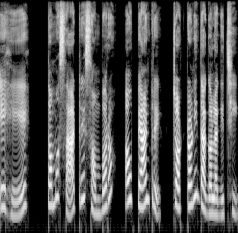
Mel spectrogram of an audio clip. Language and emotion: Odia, disgusted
